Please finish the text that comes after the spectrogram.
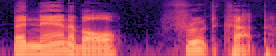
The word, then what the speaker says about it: Bananibal Phrewtkupp: In other words, it's pronounced Bananibal Phrewtkupp. Mm-hmm. Bananibal Phrewtkupp. It's just be a little bit like Hannibal Lecter too. Oh, you're right. Bananibal, Like instead of Hannibal Lecter, it's Bananibal Phrewtkupp.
